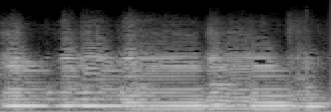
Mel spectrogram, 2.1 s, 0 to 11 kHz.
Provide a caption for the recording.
This recording is one bar of a simple rhythmic ostinato in G minor preformed on my cello. It is preformed arco (meaning with the bow) and is approximately 112 beats per minute.
It was recorded into an AC'97 soundcard with a generic microphone.
1-bar, arco, bowed, cello, g-minor, ostinato, rhythmic, string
